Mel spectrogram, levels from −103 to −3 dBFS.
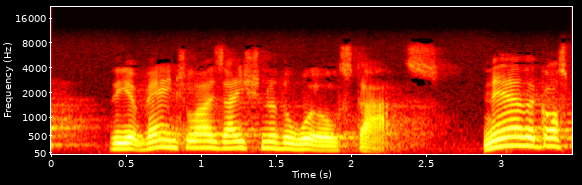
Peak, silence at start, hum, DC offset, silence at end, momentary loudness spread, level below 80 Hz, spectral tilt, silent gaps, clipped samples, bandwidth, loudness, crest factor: -4 dBFS; 0 s; none; under 0.1%; 0 s; 13 LU; -64 dBFS; -7.5 dB/octave; none; under 0.1%; 7.8 kHz; -18 LUFS; 14 dB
